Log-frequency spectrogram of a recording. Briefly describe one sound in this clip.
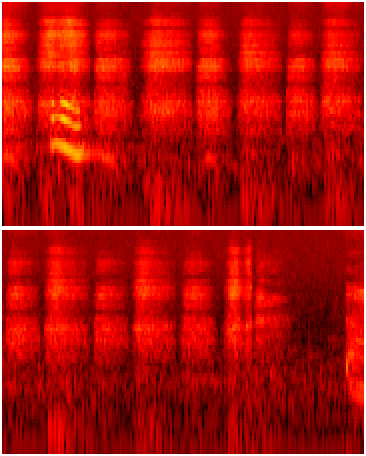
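A man prays loudly with animation nearby.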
